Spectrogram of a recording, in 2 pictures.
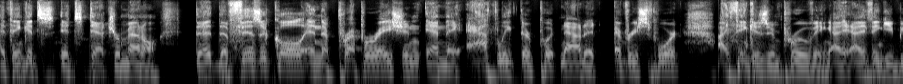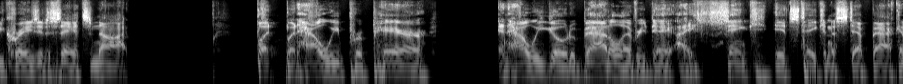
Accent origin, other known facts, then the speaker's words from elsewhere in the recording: New Jersey, United States; But when I was a kid, I grew up in New Jersey.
